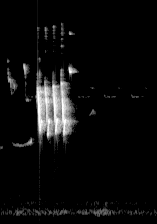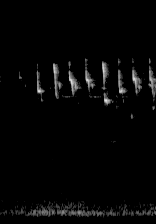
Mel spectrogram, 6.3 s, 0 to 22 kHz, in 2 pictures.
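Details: A singing nightingale at Thurrock Thameside Nature Park, recorded on a Panasonic GH6: a low whistle, a loud, rich rattling burst, a pause, then a steady series of short rising high notes about three per second, with faint low rumble.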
